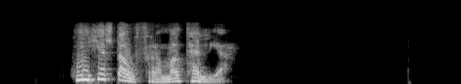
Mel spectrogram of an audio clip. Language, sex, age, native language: Icelandic, male, 30-39, Icelandic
